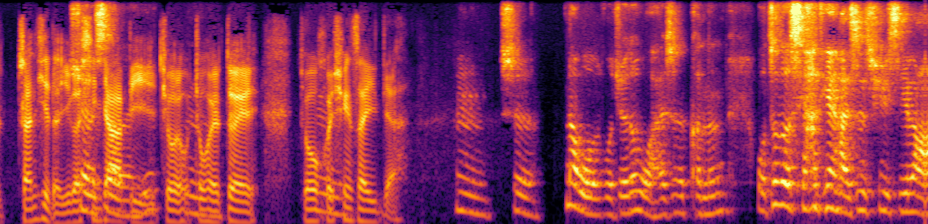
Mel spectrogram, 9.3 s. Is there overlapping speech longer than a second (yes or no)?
yes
